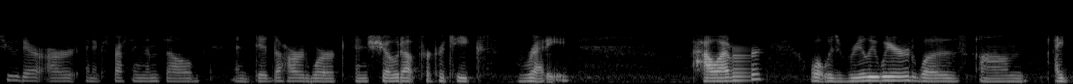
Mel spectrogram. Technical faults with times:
0.00-10.74 iLBC codec
0.05-4.26 automatic gain rising
4.83-4.93 lost iLBC frames
7.34-7.52 lost iLBC frames

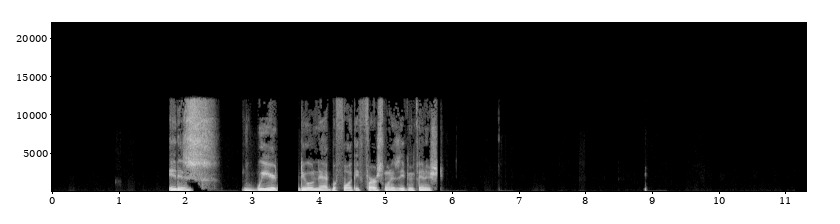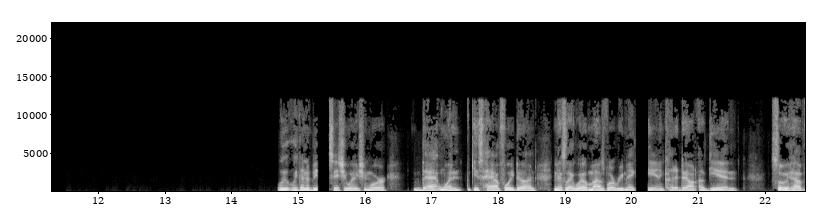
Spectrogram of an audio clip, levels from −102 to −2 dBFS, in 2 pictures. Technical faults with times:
3.38-3.71 AAC frame loss with muting
5.76-5.84 AAC frame loss with muting
11.13-11.52 AAC frame loss with muting
15.28-15.48 AAC frame loss with muting
20.06-20.26 AAC frame loss with muting

